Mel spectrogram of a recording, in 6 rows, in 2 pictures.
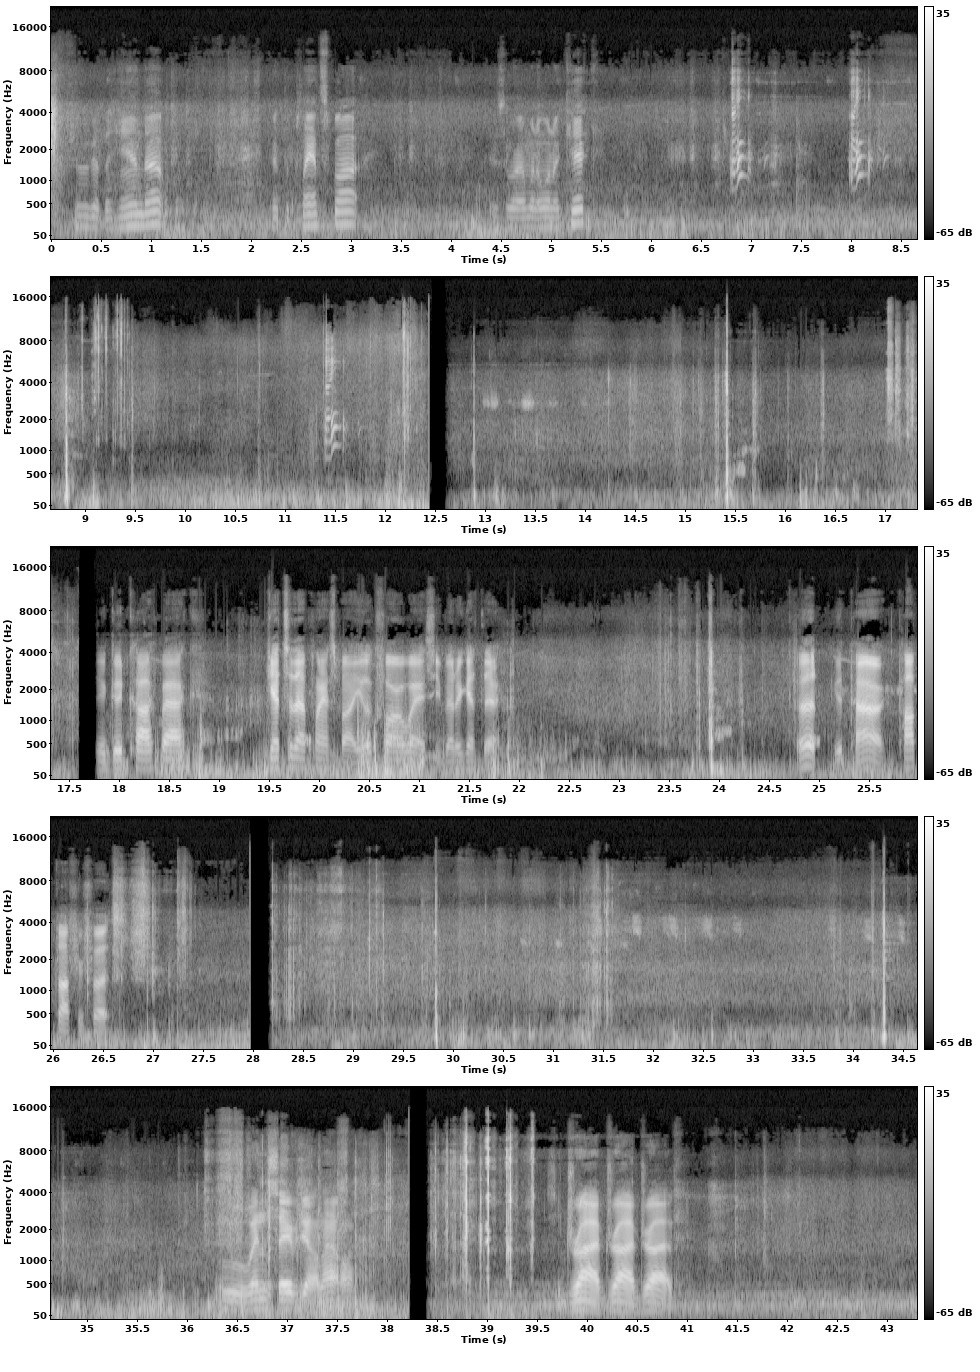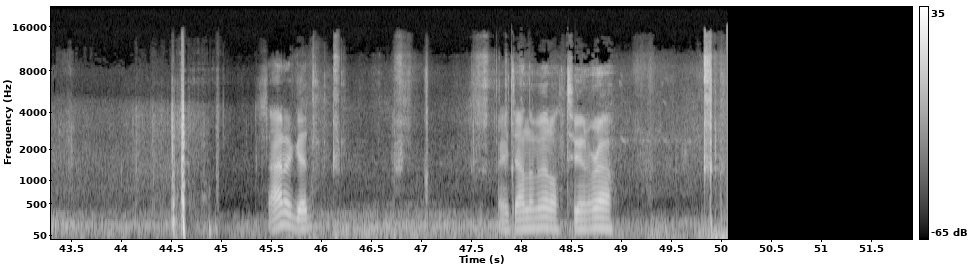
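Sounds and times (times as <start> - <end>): wind on microphone: 0.0 - 50.1
football kick thuds: 34.1 - 34.9.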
